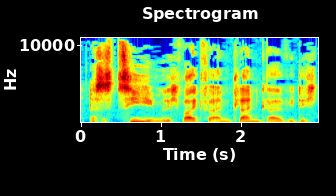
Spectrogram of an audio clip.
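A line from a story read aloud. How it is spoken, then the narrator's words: Croaking raven. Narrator (German): krächzt der Rabe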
